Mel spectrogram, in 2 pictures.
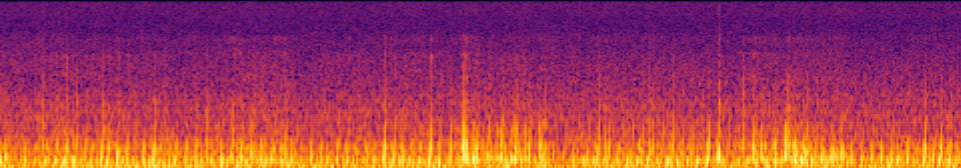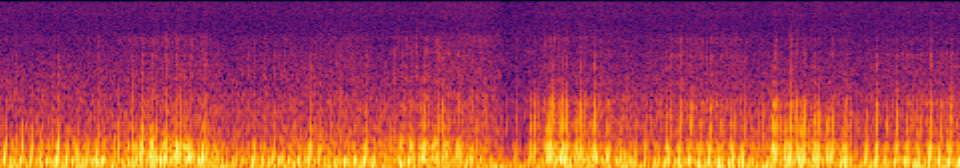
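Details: Low rhythmic rumbling of a purring cat, sustained throughout with breath-paced swells every second or so; a faint broad background hum sits beneath it.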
